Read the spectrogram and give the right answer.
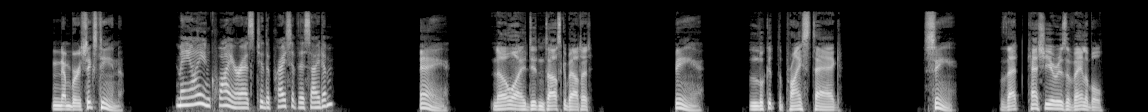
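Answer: B: Look at the price tag.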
